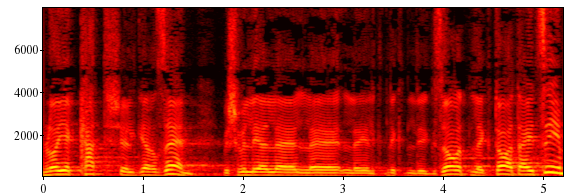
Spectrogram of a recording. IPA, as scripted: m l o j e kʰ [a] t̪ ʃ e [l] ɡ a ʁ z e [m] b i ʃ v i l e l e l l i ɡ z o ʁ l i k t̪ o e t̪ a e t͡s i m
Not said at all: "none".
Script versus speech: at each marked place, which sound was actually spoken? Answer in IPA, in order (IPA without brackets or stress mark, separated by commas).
a, l, n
